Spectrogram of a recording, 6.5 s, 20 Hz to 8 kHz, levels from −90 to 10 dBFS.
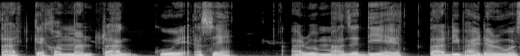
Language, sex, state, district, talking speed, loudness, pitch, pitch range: Assamese, male, Assam, Sonitpur, 100 wpm, -12 LUFS, 115 Hz, 110-120 Hz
